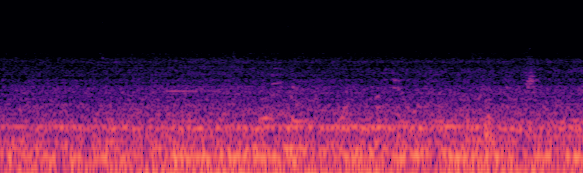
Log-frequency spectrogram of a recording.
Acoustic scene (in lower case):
bus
